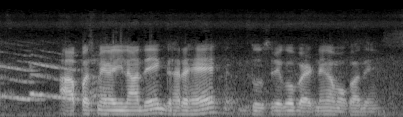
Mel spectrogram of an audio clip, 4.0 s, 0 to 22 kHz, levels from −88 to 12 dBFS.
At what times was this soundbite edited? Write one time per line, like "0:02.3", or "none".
none

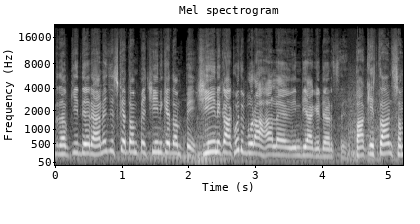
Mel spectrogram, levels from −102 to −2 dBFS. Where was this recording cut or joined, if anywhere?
0:02.1
0:02.7
0:04.3

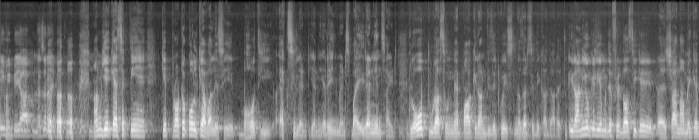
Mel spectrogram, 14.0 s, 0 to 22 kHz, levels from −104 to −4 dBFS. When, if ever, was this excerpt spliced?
0:01.7
0:08.1
0:11.3

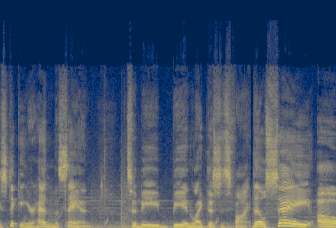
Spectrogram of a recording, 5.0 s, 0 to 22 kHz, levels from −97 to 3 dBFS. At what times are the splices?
0:03.7

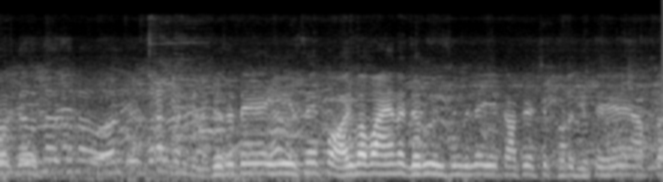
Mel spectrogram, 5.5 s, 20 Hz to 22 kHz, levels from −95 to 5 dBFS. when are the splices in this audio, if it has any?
none

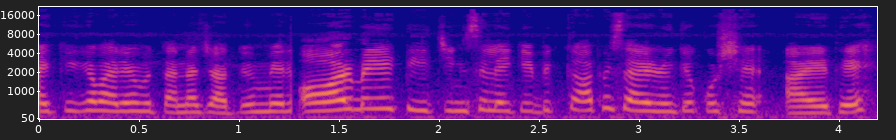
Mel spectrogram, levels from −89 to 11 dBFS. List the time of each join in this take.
0:01.3

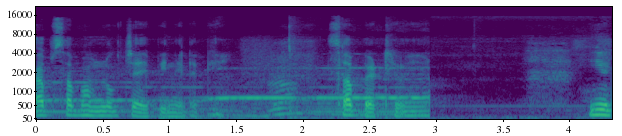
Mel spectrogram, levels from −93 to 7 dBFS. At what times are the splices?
0:02.9

